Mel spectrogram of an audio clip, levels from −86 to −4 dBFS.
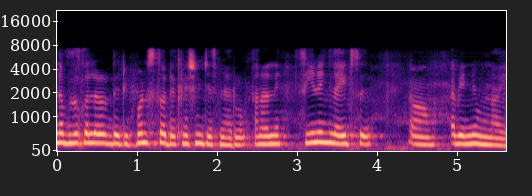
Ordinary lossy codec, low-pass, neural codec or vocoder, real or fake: none; 7.2 kHz; codec, 24 kHz, 1.2 kbps, DualCodec; fake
